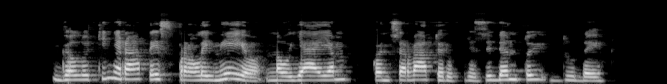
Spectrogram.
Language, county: Lithuanian, Kaunas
